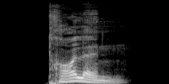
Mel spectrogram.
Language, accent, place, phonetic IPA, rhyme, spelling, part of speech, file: German, Germany, Berlin, [ˈtʁɔlən], -ɔlən, Trollen, noun, De-Trollen.ogg
- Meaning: dative plural of Troll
